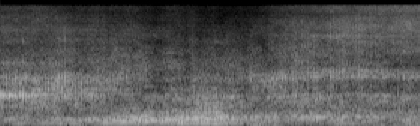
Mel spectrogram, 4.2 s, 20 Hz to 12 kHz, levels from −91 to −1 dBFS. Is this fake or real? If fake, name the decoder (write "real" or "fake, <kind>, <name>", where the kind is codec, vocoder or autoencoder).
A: fake, codec, SNAC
